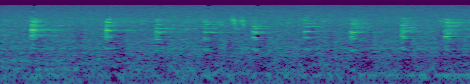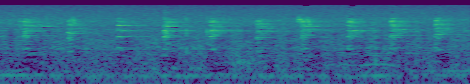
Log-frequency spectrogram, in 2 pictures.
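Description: Little stints giving short, high, clipped 'stit' notes, irregular and overlapping at about three per second, over a low steady rumble.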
